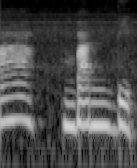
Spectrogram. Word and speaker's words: บัณฑิต: จาก ภาพ นะ คะ ทำ นี้ อ่าน ว่า บัณฑิต นะ คะ หมาย ถึง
